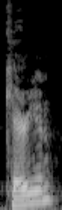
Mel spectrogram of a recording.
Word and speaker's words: Carrion: is that i've uh downloaded and gave uh carrion yeah is that how you say it yep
